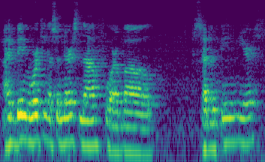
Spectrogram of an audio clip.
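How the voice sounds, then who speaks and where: A man's voice: a little high, a little mellow. A man in his fifties from the Philippines, recalling his life at an easy pace in a plain, matter-of-fact interview. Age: 50s. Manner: unhurried, plain-spoken recollection with fillers. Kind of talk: oral history interview. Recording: echoey room, distant mic, faint noise.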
